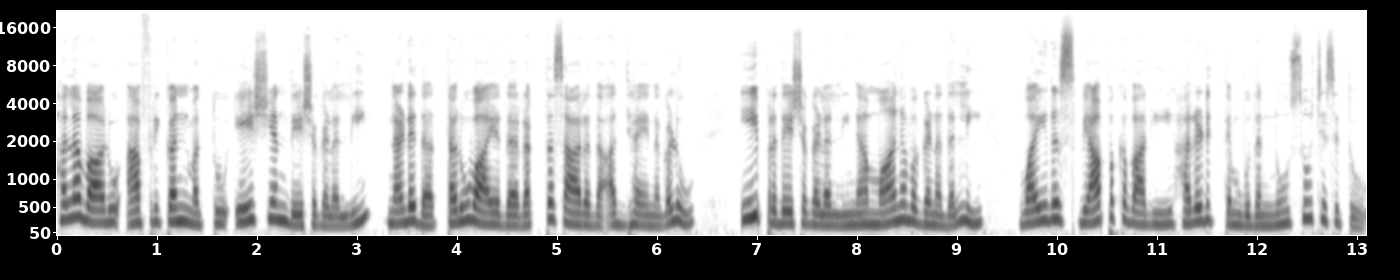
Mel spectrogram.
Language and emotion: Kannada, neutral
